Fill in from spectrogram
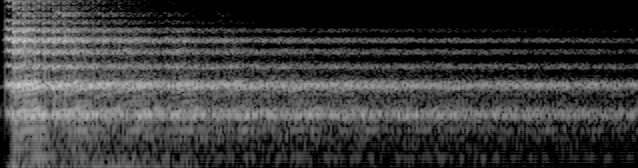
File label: ghost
